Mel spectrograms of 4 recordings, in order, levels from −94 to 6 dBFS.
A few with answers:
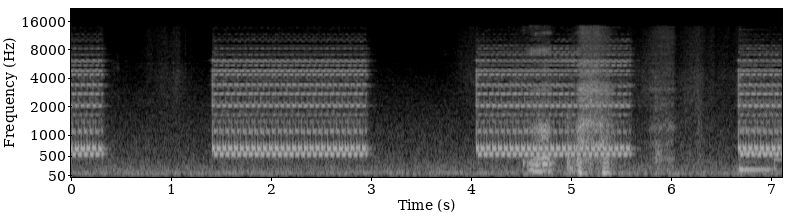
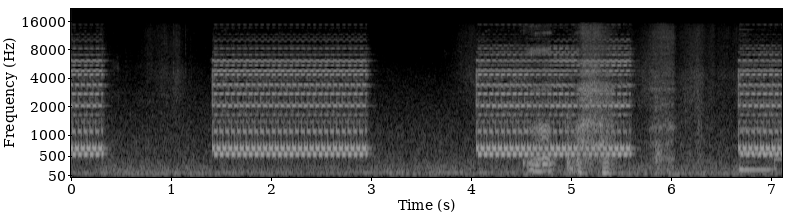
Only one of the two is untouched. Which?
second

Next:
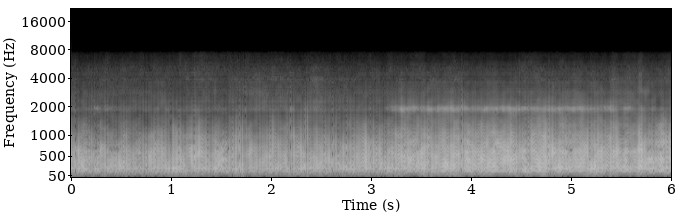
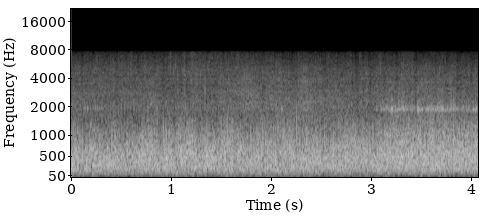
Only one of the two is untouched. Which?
second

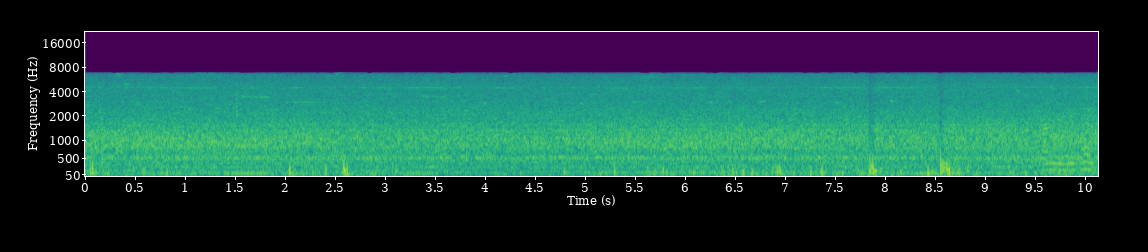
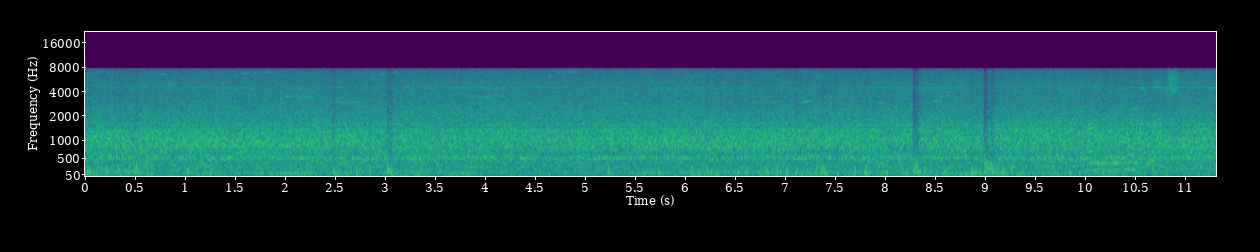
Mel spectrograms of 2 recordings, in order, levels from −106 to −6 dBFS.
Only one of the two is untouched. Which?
first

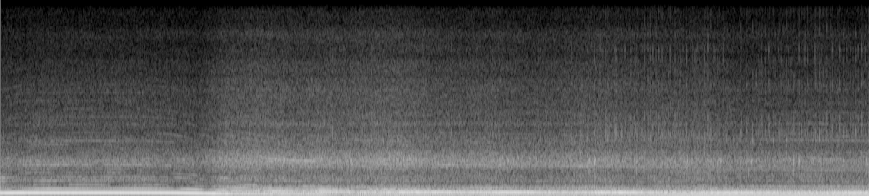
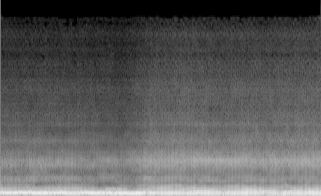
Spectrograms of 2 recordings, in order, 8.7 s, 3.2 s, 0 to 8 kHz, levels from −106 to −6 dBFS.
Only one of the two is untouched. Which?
first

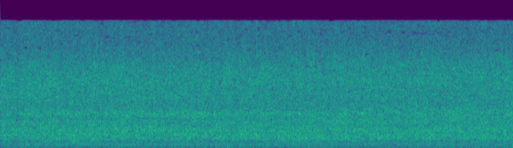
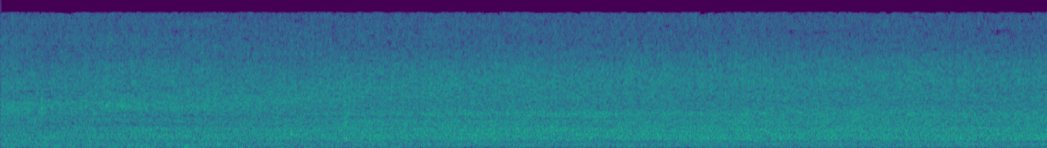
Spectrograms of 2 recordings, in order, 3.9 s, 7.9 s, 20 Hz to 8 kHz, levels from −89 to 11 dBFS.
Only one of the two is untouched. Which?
first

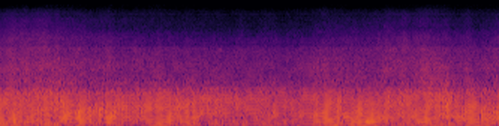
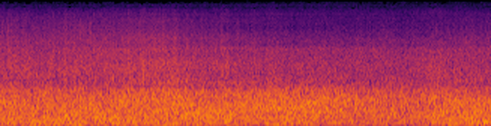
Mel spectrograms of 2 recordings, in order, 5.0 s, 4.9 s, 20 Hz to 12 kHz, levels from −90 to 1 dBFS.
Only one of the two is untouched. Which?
second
